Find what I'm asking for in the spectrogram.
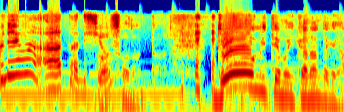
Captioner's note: laughs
